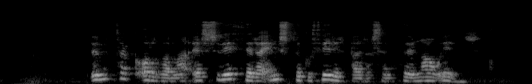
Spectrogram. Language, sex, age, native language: Icelandic, female, 50-59, Icelandic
